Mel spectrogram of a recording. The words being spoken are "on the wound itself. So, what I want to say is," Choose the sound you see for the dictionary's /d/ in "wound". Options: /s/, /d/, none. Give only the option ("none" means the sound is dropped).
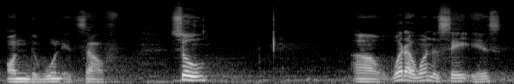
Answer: none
